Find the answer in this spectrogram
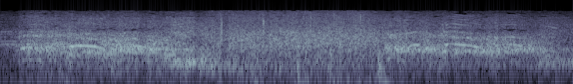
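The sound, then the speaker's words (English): A large crowd at a Virginia Tech convocation cheers and applauds loudly and continuously as Nikki Giovanni's words bring it to its feet, a dense roar of clapping and scattered shouts that holds steady for the full few seconds. “The convocation was solemn except for one moment of ebullience when Nikki Giovanni's words brought the crowd to its feet.”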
